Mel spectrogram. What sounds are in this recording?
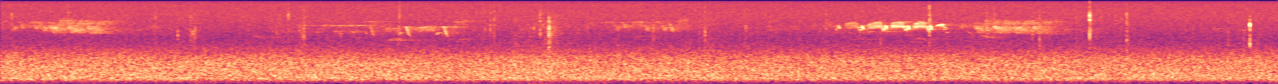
warbler song, American Robin song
